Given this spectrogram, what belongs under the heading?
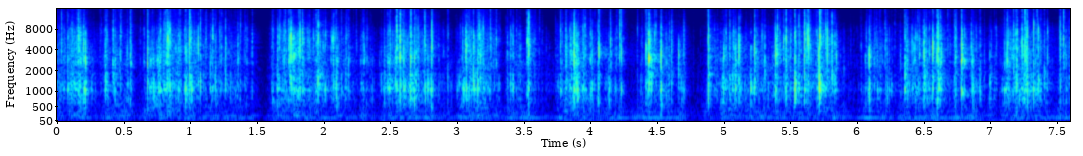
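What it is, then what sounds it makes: Clear plastic bag crinkled. An empty, thin clear plastic bag is held at the edges and crinkled with the fingers. Dense, bright crackling and rustling come in continuous bursts, with a couple of brief near-silent pauses between them.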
